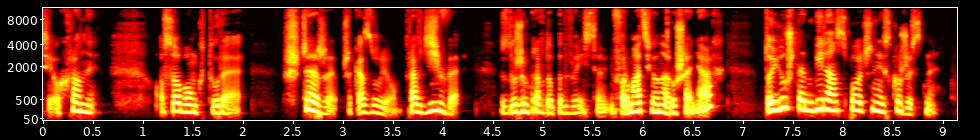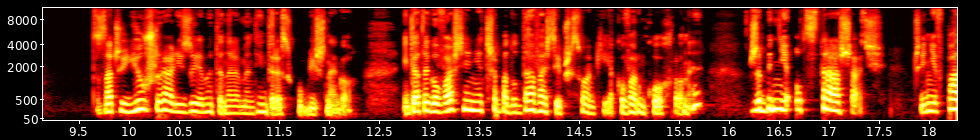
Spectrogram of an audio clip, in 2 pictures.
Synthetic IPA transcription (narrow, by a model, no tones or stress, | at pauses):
jɛ̰ʔɔxɾɔnɘ | ɔ̰sɔbɔ̃w̃kt̪uɾɛ̰ | ʂt͡ʂɛʐɛ̰pʂɛkazujɔ̰̃w̃pɾavd͡ʑivɛ̰ | zd̪uʐɘmpɾavd̪ɔpɔd̪ɔbʲjɛ̰̃j̃st̪fɛ̰mḭnfɔɾmat̪sʲjɛɔnaɾuʂɛ̰ɲa̰x | t̪ɔjuʂt̪ɛnbʲilansːpɔwɛt͡ʂnɘjɛst̪kɔʐɘst̪nɘ̰ | t̪ɔznat͡ʂɘjuʂɾɛalʲizujɛmɘt̪ɛnɛlɛmɛnt̪int̪ɛɾɛ̰su̥publʲit͡ʂnɛ̰ɡɔ̰ | id̪lat̪ɛɡɔvwaɕɲɛɲɛtʂɛbad̪ɔd̪avat͡ɕt̪ɛjpʂɛ̥swaŋkʲijakɔvaɾuŋkuɔxɾɔ̰nɘ | ʐɛbɘɲɛʔɔt̪st̪ɾaʂa̰t͡ɕ | t͡ʂɘiɲɛfpa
